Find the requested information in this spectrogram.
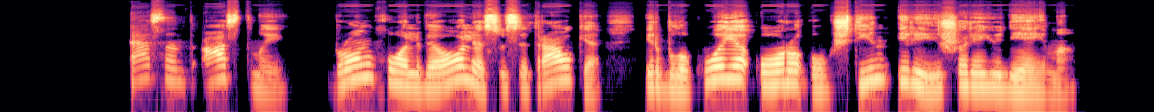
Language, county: Lithuanian, Telšiai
